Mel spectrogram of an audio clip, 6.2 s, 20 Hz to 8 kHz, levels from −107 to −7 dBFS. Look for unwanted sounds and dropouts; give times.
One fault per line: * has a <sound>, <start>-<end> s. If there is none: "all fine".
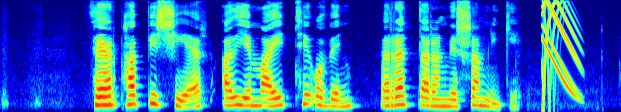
* has a chirp, 5.4-5.9 s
